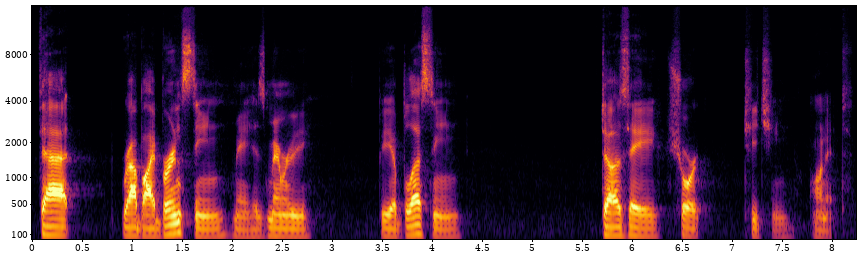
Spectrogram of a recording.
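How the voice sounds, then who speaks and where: A man teaching a casual Torah study, who often stops to explain Hebrew terms and talks with frequent fillers and restarts. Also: low voice.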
